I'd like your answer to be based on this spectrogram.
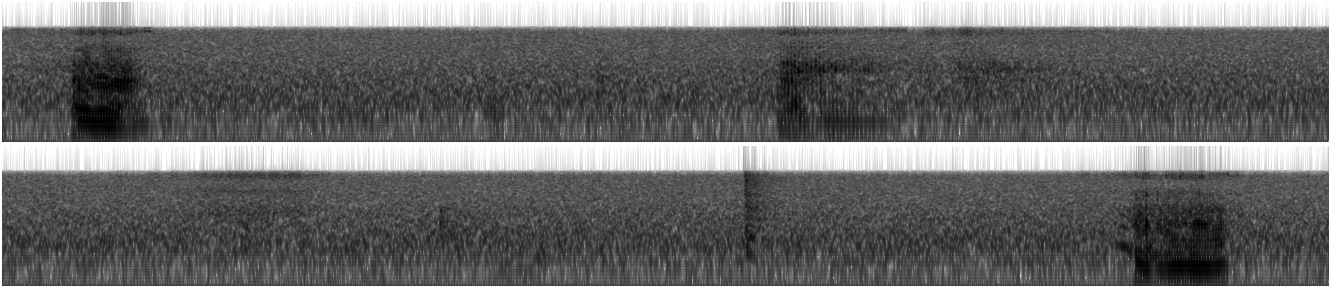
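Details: Snoring from a sleeping shih-tzu: occasional short snorting snores a few breaths apart over steady room hiss.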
